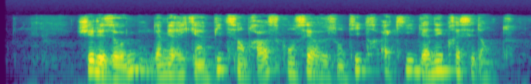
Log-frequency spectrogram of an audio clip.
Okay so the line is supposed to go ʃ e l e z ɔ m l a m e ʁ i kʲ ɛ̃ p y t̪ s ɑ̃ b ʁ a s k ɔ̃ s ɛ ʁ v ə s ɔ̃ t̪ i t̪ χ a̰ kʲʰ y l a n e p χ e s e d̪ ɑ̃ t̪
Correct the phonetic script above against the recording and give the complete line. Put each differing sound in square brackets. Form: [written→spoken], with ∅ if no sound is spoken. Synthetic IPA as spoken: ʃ e l e z ɔ m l a m e ʁ i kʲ ɛ̃ p [y→i] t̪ s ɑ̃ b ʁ a s k ɔ̃ s ɛ ʁ v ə s ɔ̃ t̪ i t̪ χ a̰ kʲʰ [y→i] l a n e p χ e s e d̪ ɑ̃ t̪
